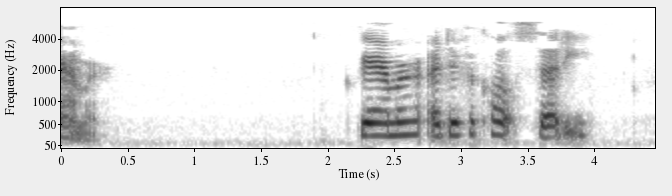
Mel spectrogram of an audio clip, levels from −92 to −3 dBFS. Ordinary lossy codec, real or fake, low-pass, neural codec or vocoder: MP3, 24 kbps; real; 7.2 kHz; none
